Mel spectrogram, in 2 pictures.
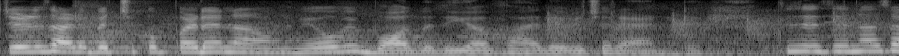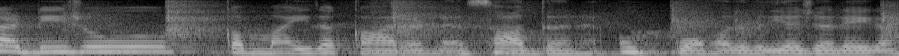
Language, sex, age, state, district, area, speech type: Punjabi, female, 18-30, Punjab, Jalandhar, urban, spontaneous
